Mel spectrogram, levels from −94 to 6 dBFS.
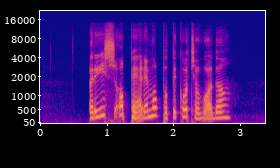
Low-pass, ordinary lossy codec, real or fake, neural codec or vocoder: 14.4 kHz; none; fake; codec, 32 kHz, 1.9 kbps, SNAC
